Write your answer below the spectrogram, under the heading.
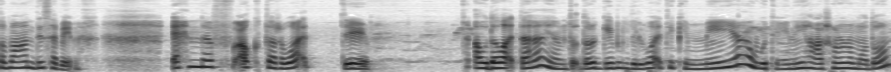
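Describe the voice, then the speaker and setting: The speaker has an Egyptian accent. The pace is moderate. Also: woman. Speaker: cooking and daily-routine vlogger. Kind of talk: casual vlog narration. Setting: home kitchen.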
